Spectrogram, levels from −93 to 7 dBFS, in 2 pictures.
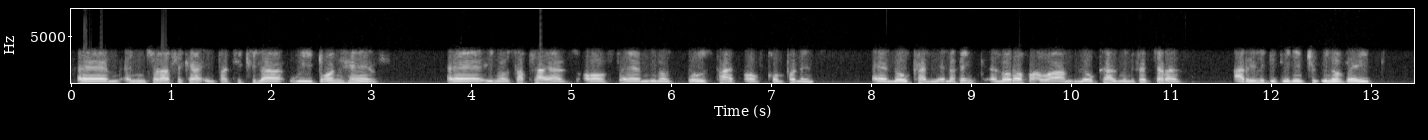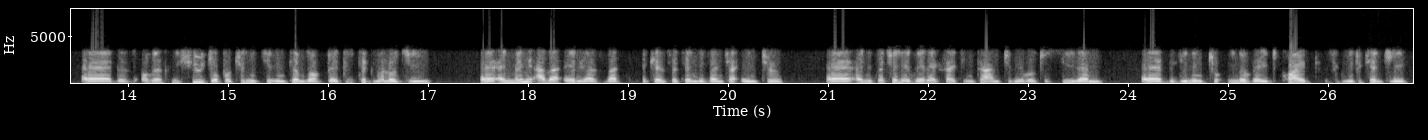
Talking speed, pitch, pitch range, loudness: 175 wpm, 150 Hz, 135-160 Hz, -15 LUFS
